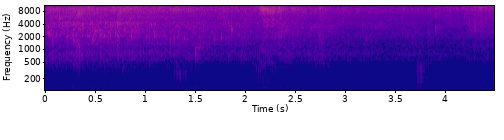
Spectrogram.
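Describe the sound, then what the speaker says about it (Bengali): Potatoes dropped into hot oil with a dried red chilli tempering for a vegetarian Bengali fish-style curry, giving a steady, close hiss of frying and sizzling throughout with faint clinks, no talking. "তো আমি এবার আলুগুলো দিয়ে দেবো।"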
